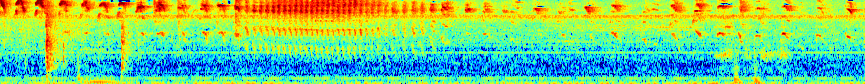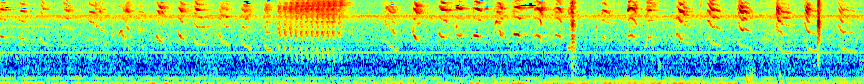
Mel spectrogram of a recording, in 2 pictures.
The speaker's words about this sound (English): Is that a squirrel making that? Yeah, warble sound. Warble, warble.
